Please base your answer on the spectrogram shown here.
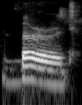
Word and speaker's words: bird: Americano vai pronunciar bird, tá? É como se esse R que a gente está pronunciando, a gente pronuncia ele bem forte. Bird. É como se fosse aquele R de, entre aspas, caipira que a gente aprende, né? Que é muito comum no interior de São Paulo, tipo de porteira, porta, portão, carteira.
